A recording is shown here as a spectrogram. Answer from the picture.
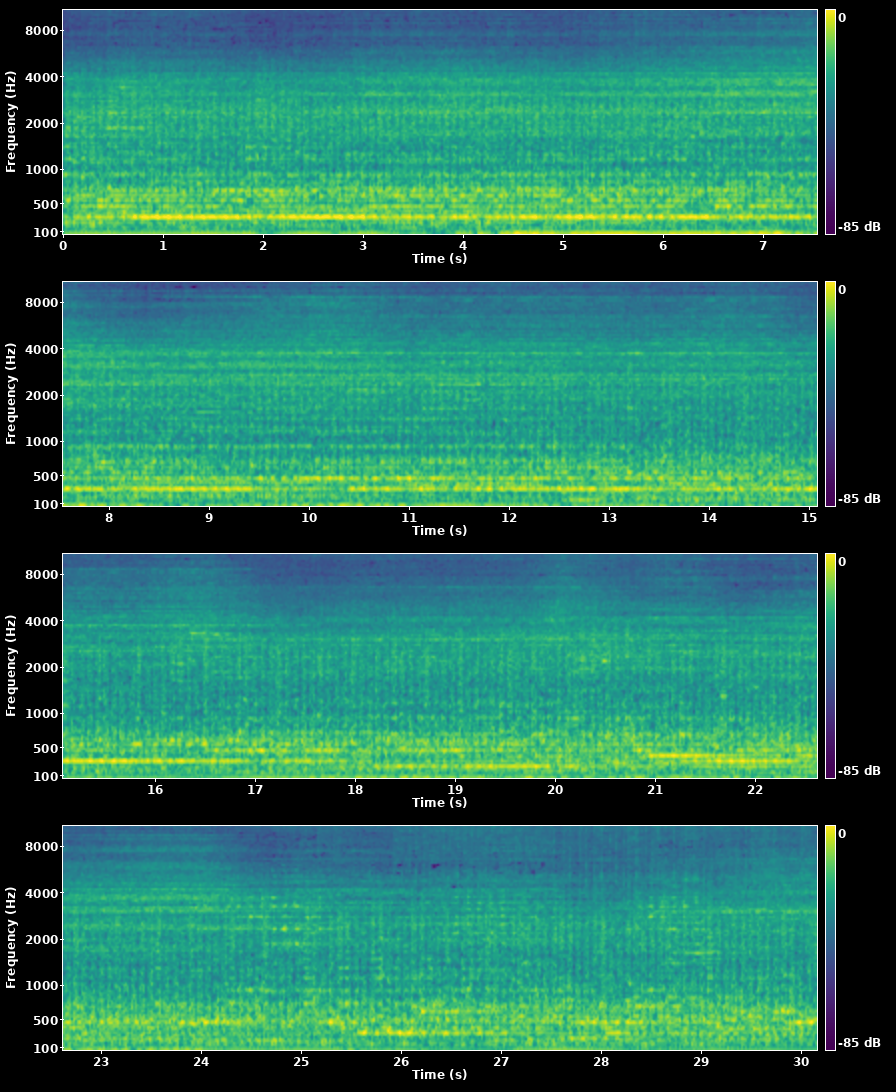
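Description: Live psychedelic rock band playing a dense, droning passage of distorted electric guitars and bass, with long held notes that shift every few seconds.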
